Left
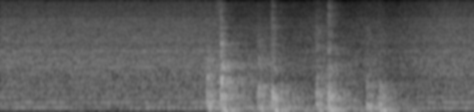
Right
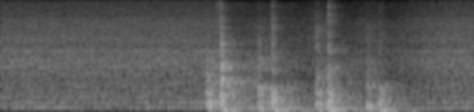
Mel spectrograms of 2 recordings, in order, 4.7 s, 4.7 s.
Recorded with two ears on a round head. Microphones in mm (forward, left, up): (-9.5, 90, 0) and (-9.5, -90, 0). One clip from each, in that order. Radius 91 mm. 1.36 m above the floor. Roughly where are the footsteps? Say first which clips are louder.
Even; centre.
